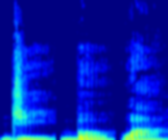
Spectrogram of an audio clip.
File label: "jibowa", concat syllables; Affixing experiment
